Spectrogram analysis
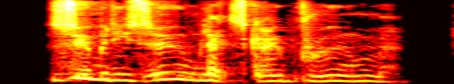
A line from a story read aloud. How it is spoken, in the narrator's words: she shouted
